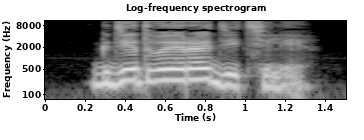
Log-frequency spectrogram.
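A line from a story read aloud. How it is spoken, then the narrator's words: Stern question. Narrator (Russian): строго спросила я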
